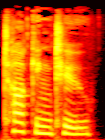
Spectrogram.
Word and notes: talking to: American English

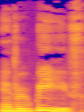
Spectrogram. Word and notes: interweave: American English

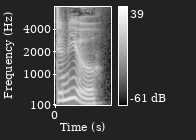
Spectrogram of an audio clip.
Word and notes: demure: British English

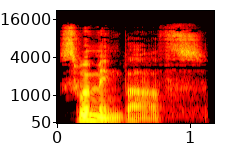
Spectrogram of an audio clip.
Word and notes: swimming baths: British English

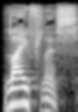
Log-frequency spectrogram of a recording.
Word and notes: lifeless: American English

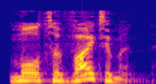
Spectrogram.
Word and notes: multivitamin: British English

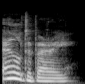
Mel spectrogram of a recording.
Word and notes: elderberry: British English

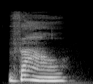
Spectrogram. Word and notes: thou: British English

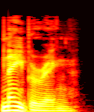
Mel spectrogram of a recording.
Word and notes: neighbouring: British English

